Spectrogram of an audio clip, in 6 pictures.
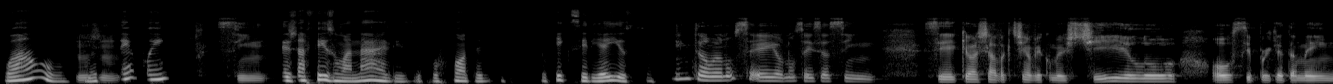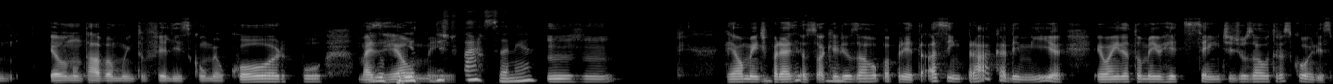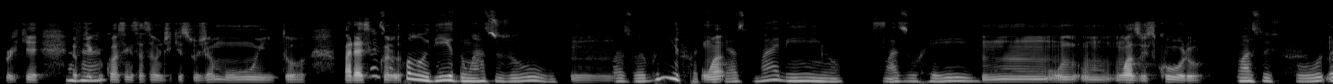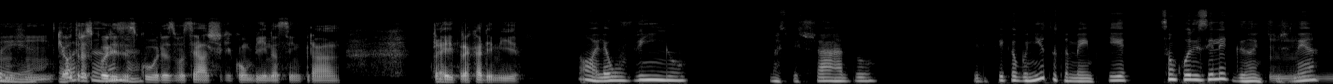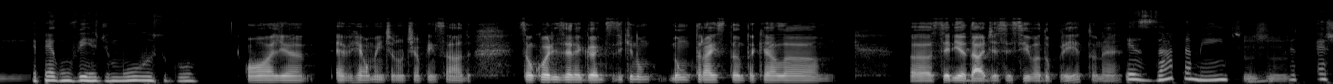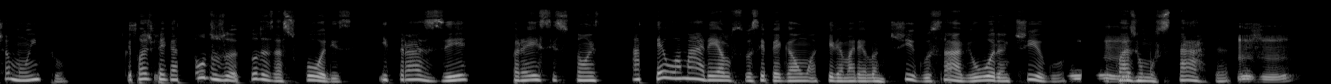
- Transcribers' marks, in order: tapping
- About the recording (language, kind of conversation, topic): Portuguese, advice, Como posso escolher roupas que me façam sentir mais confiante?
